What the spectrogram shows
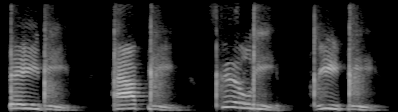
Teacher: Two syllable words, they end in a Y, but you can hear, it makes that same sound as our long E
